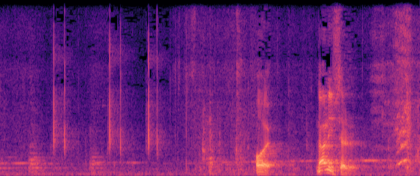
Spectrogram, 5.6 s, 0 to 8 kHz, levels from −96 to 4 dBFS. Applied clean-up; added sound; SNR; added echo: none; Wind; 18 dB; none.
